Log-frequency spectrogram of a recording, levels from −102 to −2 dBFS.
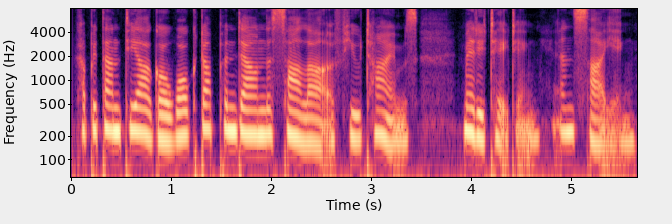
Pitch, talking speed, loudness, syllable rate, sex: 200 Hz, 150 wpm, -15 LUFS, 4.5 syllables/s, female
